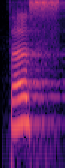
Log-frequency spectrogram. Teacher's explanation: sinnya berdesis ya, ada sifat namanya sofir.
